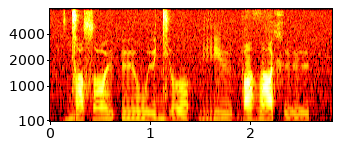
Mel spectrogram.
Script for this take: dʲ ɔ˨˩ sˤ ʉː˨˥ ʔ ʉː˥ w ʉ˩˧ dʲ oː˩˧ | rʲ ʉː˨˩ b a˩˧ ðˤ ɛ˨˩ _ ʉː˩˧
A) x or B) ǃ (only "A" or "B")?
A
